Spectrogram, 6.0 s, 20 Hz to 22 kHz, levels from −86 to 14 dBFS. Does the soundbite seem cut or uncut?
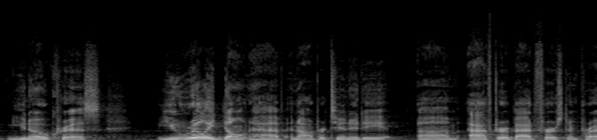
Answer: uncut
